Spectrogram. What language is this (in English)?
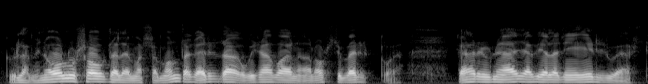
Finnish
